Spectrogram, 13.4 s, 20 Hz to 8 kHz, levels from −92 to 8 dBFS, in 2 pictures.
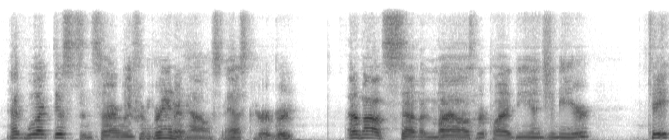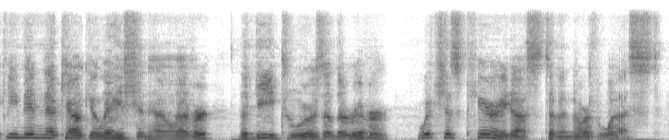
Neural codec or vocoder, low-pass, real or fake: codec, 32 kHz, 1.9 kbps, SNAC; 7.2 kHz; fake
